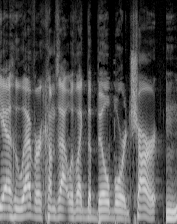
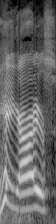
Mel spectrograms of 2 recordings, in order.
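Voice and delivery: very high, soothing, gentle voice; 12 semitones higher than usual. Imitating a YouTuber's greeting: Northern Lion impression. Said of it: "he's all just like".

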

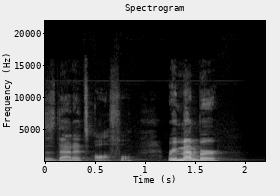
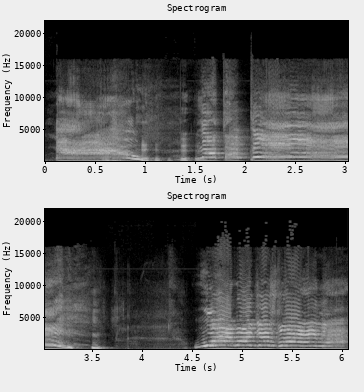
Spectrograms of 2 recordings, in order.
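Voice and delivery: very high, shrill angry scream, climbing higher; 6 dB louder than usual. Recalling a comedy sketch where a firefighter hears bad news, mock-screaming like Bill Hader's firefighter. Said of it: "And he's just screaming it out".

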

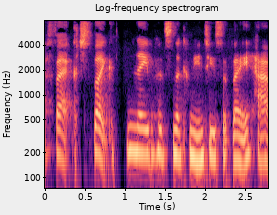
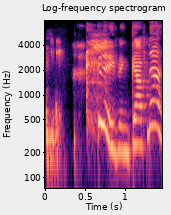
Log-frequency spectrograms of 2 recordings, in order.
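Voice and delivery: put-on English accent from Britain. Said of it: "that was a British accent".

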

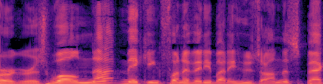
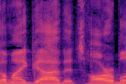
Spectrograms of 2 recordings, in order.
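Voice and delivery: usual speaking voice

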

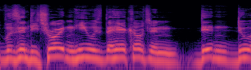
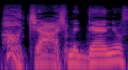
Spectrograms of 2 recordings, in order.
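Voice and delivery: put-on excited voice, much lower pitch; 6 semitones lower, 4 dB quieter than usual. Co-hosts role-play asking Bill Belichick about his coordinator; overexcited Bill Belichick impression. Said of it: "that was way too excited".

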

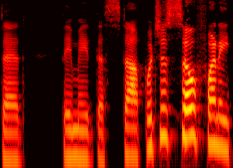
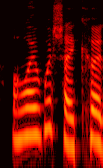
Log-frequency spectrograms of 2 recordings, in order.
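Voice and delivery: put-on sweet voice, higher and quieter; 6 semitones higher, 5 dB quieter than usual. Recalling a line Janeway said to the cadets: imitating Janeway's sweet voice. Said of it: "in, like, this very sweet voice".

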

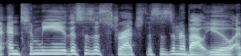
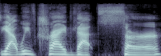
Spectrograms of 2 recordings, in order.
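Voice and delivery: put-on smug delivery. Retelling what the dad says on the show: imitating a smug reply. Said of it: "Again, smug".

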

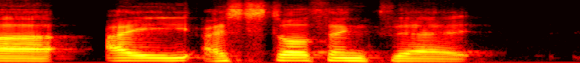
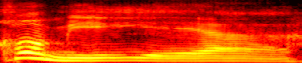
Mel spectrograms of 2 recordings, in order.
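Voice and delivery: put-on New York accent. Quoting a weird line from the episode: Christopher's fake New York accent. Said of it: "act with a New York accent".

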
